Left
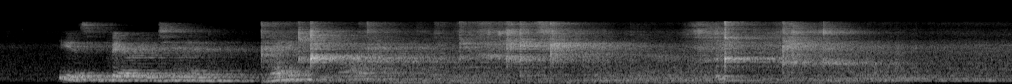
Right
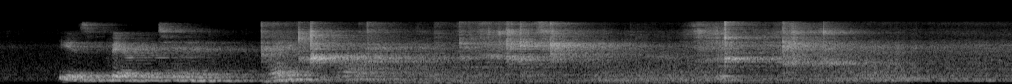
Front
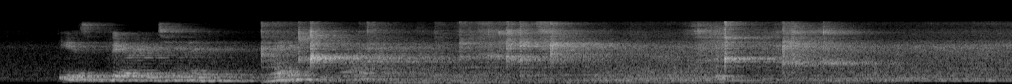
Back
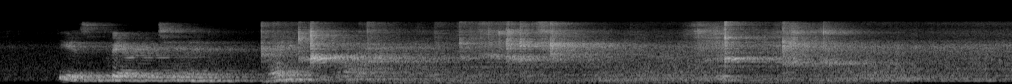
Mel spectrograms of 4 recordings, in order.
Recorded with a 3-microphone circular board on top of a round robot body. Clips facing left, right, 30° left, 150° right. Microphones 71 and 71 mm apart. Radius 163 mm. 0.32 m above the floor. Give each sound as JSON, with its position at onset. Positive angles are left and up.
{"t": 0.6, "sound": "a woman speaking", "azimuth_deg": 175, "distance_m": 1.1}
{"t": 2.6, "sound": "chewing", "azimuth_deg": 70, "distance_m": 1.3}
